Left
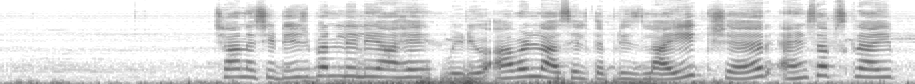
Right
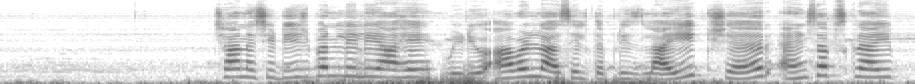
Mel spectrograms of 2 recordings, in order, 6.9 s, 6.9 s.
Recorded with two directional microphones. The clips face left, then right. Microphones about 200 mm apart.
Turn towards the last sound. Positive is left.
turn(degrees=15)  # may be behind; listen again after turning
